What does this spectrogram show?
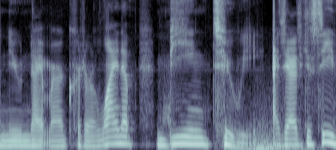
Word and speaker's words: Tui: nightmare Critter lineup being Tui as you guys can see this is tu and it also helps you say how to pronounce it being 2 e so you know pretty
